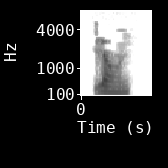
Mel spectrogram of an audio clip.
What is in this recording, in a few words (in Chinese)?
"long3", 汉字语音; chinese-voice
